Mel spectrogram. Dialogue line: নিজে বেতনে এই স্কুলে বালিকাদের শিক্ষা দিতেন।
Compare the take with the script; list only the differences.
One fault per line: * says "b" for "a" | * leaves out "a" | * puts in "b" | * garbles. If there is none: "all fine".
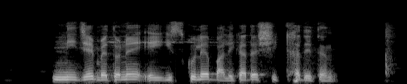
all fine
